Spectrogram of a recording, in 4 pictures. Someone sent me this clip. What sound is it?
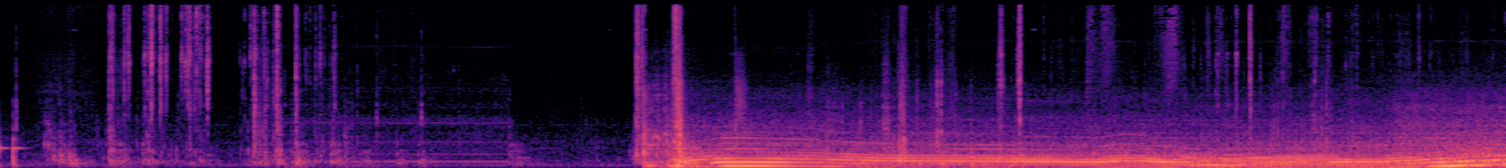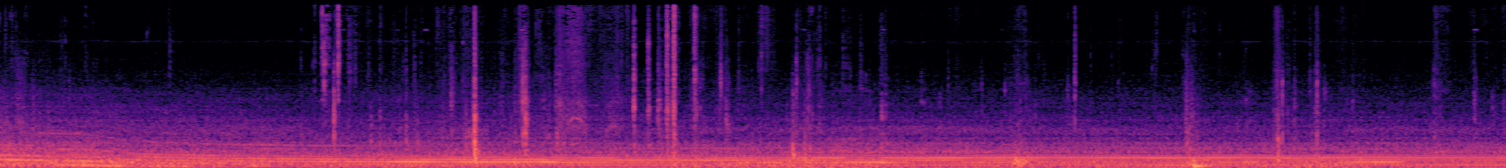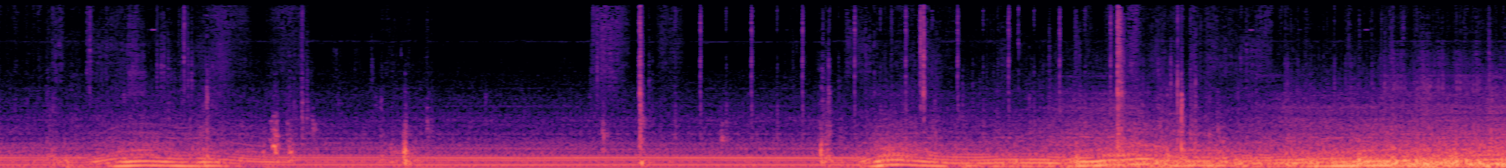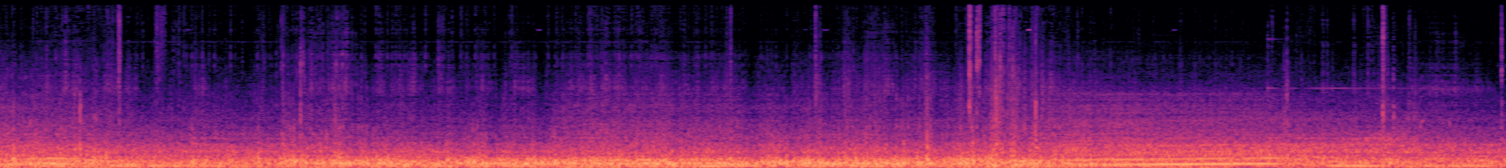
car start
car being turned on, key, gear and acceleration
vehicle, motor, engine, car, driving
